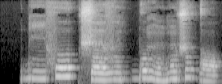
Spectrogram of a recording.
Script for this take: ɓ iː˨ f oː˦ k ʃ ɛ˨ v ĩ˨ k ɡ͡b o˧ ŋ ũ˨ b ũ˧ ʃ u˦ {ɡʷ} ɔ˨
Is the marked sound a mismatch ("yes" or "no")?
yes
